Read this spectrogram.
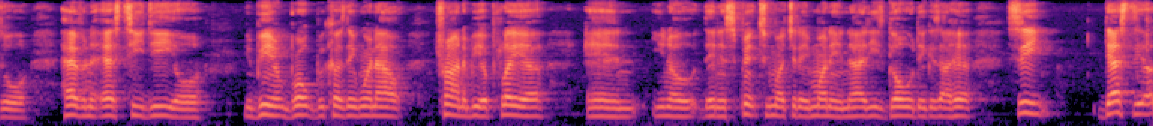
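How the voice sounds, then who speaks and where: A man giving his opinions in casual spoken commentary, frank and loose, often saying "you know" and restarting his sentences. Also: on the high side. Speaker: vlogger sharing opinions. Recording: dull lo-fi audio.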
